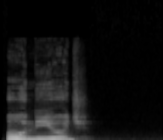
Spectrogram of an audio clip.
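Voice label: "ӧніӧдз", Komi, female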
